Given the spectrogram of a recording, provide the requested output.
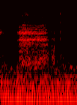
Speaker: yeah sorry guys i have the hiccups i'm sure you can hear it i'm trying to muffle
